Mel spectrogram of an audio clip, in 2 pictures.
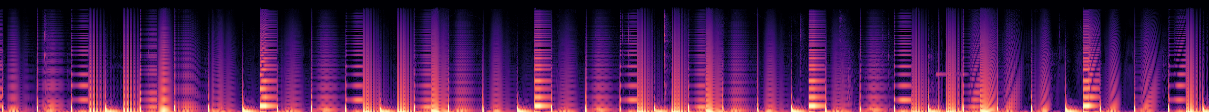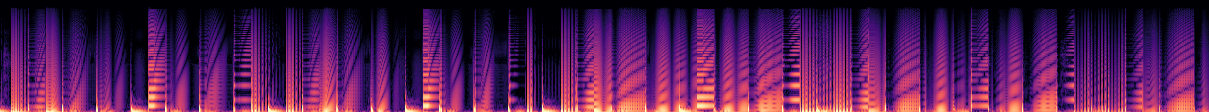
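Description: Eurorack modular synthesizer patch playing a fast, steady rhythmic sequence of short synth notes over deep kick-like bass pulses, run through a Cosmotronic Messor compressor that pulls the level down on the louder hits. About two-thirds of the way through the sound turns brighter.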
